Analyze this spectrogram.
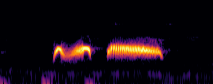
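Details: Spotted dove phrase in the thổ đồng voice: a rolling two-part coo rising and dipping, then a long level hooting note that fades at the end.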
